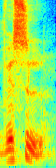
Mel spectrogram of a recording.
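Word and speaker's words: whistle: रहे होते हैं तो इसमें जो साइलेंट वर्ड है जी हां वो आपका एच और टी आप जब प्रोनंसिएशन करेंगे विसल तो यहां पर डब्लू आएगा आई एस एल ई वेसल करके बोलते हैं आप जो है ठीक तो एच और टी इसमें जो है वो साइलेंट आपको देखने को मिलेगा और ऐसे सवाल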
